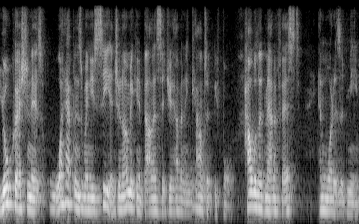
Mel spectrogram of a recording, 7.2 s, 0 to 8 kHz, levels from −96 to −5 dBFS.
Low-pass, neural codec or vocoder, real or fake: 7.2 kHz; vocoder, 22.05 kHz, 80 mel bands, Vocos; fake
